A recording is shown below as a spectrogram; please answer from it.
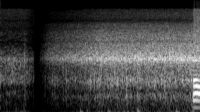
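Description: Steady rain falling onto an umbrella held overhead. The sound drops out briefly about a third of a second in, then the rain's hiss rises gently.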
